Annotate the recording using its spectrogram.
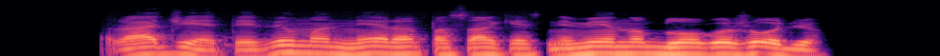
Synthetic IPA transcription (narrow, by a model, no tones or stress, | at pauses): ɾɑːd͡ʒʲejɐpʲeːʋʲɪlˠmɐnʲeːɾɐpɐsɑːk̬ʲeːsnʲɛʋʲiɛnoblˠoːɡoʒoːd͡ʒʲʊ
